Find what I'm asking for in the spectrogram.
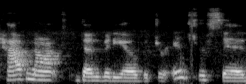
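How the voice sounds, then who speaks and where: A woman speaks at a moderate pace with lively intonation and a medium pitch. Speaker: online business coach and artist. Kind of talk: live hangout Q&A. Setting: live video broadcast from art studio. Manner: animated.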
